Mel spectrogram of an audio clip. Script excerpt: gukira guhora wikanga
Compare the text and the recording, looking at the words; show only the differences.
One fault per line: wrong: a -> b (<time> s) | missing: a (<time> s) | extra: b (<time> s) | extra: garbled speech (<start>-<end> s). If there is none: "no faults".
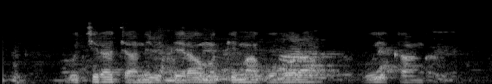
extra: cyane bitera umutima (1.2 s)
